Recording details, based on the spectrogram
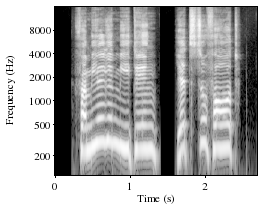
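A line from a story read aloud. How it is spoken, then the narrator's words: Calling out. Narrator (German): ruft Tilda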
